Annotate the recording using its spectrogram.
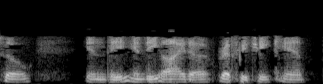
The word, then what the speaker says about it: Aida: Is it the Aida refugee camp? – Aida. We pronounce it Aida camp.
